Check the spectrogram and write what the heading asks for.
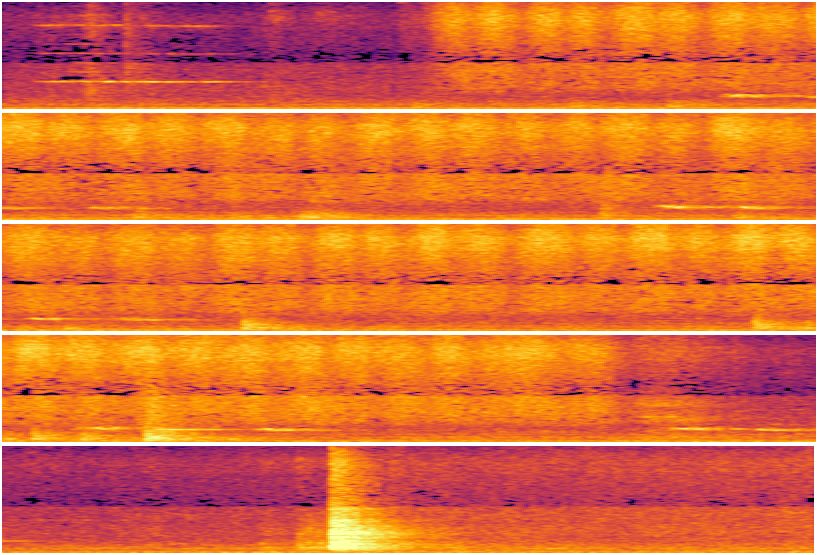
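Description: Chalkboard being wiped with a duster: a steady, rapid rubbing from about two seconds in until about fifteen seconds, then one sharp knock near the end.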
